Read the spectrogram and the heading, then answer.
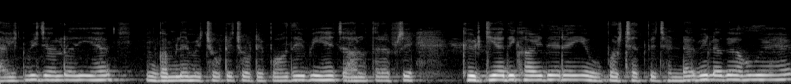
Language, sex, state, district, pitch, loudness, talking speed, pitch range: Hindi, female, Bihar, West Champaran, 195 Hz, -17 LUFS, 210 wpm, 180-210 Hz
